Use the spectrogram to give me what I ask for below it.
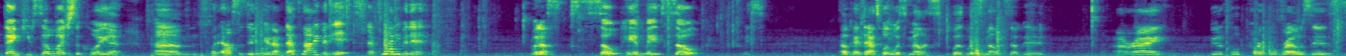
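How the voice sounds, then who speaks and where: A woman, talking effusively and casually to viewers as a notary vlogger. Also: medium pitch. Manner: chatty and effusive, talks straight to viewers. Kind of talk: casual vlog talk to camera. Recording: noisy background.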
